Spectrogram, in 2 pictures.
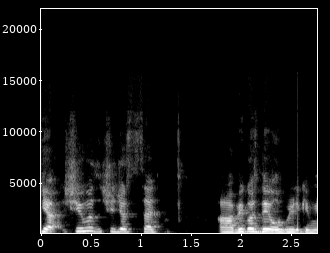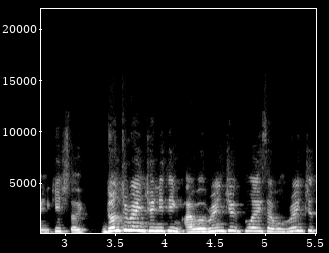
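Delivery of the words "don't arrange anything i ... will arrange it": put-on rapid-fire insistence, much higher. Speaker imitates a woman bombarding her with messages, mock rapid-fire insistence. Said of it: "She sounded like an old Soviet machine gun".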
